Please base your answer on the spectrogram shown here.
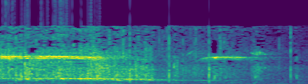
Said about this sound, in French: Merci également de l'applaudir très fort pour l'encourager.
